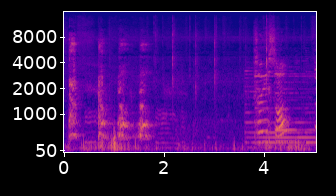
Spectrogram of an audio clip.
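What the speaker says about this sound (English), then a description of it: "See, now the big dog and small male dog are fighting with each other." A big dog and a small male dog fight over a female, with bursts of barking, yips and snarls, a quieter lull in the middle, then a loud flurry of yelping near the end.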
